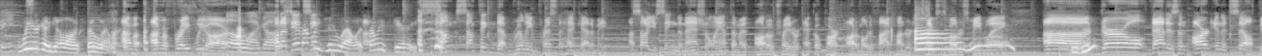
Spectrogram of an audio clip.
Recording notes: called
